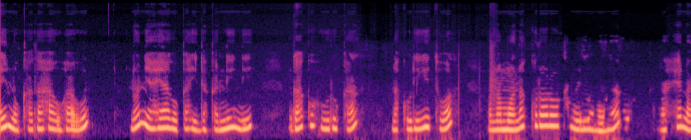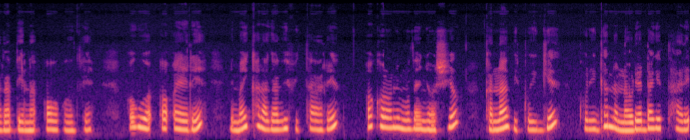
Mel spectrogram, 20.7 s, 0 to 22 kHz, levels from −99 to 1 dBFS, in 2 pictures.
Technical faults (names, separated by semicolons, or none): speech suppressed in double talk; other side's voice leaking through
